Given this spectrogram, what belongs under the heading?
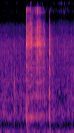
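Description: Banana flower curry with salt stirred in a pan for a Bengali mocha dish with prawns: a brief burst of scraping and gentle sizzle, two close stirring strokes over a quiet kitchen background.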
